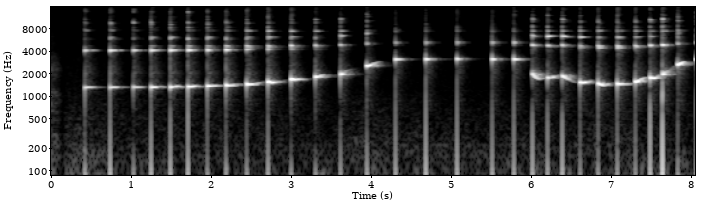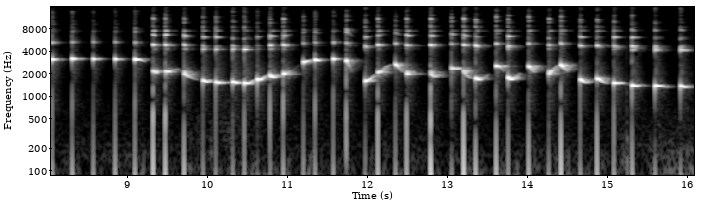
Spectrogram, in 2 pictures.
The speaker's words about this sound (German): Wasser, eindeutig Wasser. Wenn man so eine Wasserflasche aufmacht und dann... wenn es so rausgluckert. Ja. Es ist tatsächlich auch Wasser. Es ist eine mit Wasser gefüllte Glasflasche. Die wird wie ein Schlagzeug benutzt.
